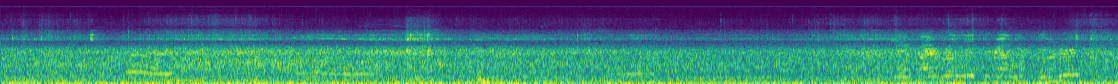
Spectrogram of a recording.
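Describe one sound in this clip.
Water birds call now and then from a distance.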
